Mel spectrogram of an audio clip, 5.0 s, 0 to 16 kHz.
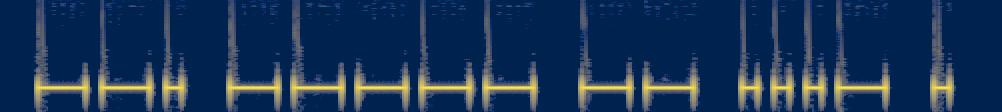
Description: Morse code, heard as a keyed tone, about 15 wpm, 700 Hz. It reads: G0MVE
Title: DXCC-100 Call Signs - 5 Characters - Repeated 3x - 15wpm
